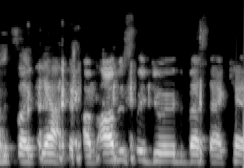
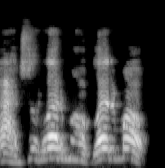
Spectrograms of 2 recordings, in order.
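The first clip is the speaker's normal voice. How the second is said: put-on corner man voice, calling out, yelling; 5 semitones higher than usual. Retelling cornering a fighter on a show, imitating own past yelling. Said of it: "I'm yelling out".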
